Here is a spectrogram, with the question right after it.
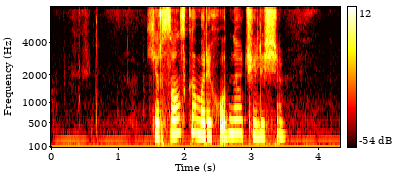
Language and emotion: Russian, neutral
